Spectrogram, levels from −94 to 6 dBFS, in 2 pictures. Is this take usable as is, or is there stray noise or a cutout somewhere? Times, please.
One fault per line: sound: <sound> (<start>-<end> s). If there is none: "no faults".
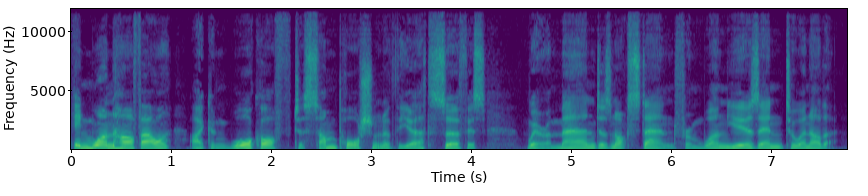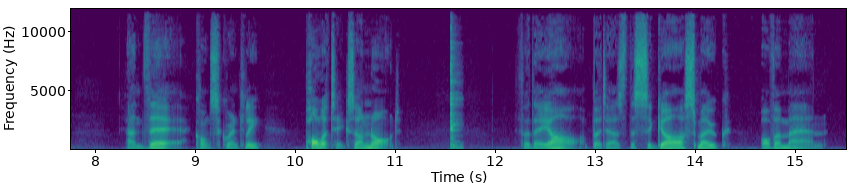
sound: tap (11.6-11.7 s)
